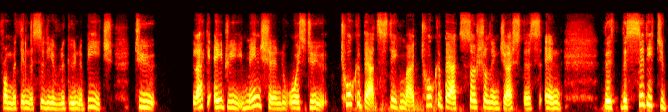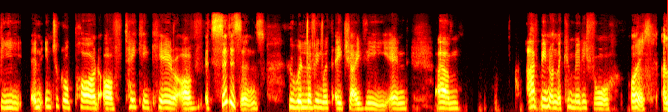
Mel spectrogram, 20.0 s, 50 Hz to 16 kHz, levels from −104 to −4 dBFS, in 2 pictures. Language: English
